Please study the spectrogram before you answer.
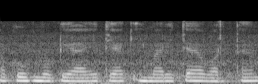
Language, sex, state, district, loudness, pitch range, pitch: Marathi, male, Maharashtra, Chandrapur, -12 LUFS, 155-170 Hz, 160 Hz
